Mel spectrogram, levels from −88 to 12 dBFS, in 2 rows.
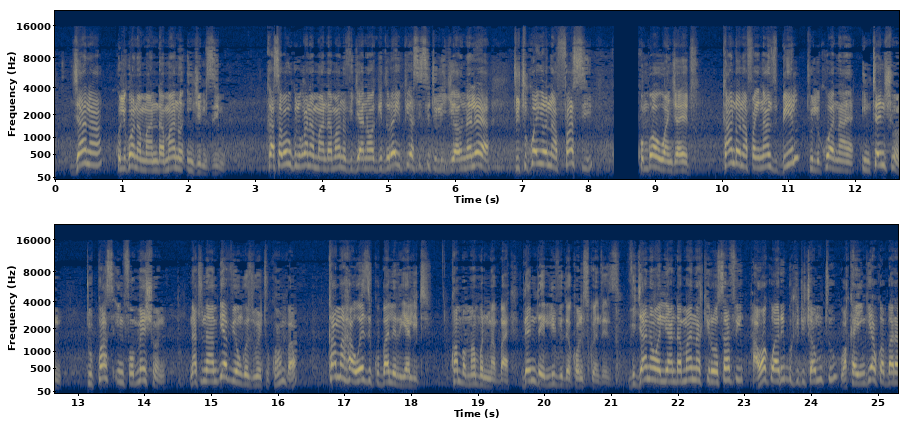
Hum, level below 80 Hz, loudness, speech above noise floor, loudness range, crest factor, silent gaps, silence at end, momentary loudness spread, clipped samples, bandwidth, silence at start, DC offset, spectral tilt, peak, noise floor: none; -88 dBFS; -21 LUFS; 25 dB; 3 LU; 16 dB; none; 0 s; 9 LU; under 0.1%; 16 kHz; 0 s; under 0.1%; 0 dB/octave; -6 dBFS; -47 dBFS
